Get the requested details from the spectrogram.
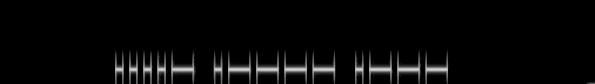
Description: Morse code, heard as a keyed tone, about 17 wpm, 700 Hz. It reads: 41J
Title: Three Challenging Letter-Number Combinations 17wpm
